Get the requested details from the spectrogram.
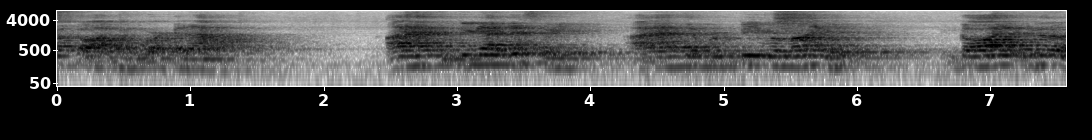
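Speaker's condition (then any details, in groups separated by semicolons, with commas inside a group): Cerebral palsy; from birth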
